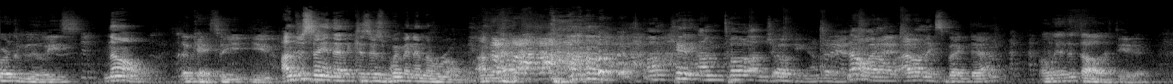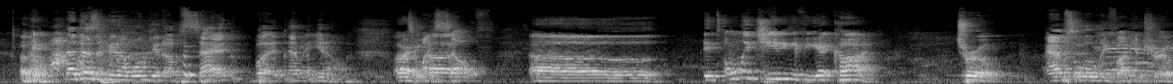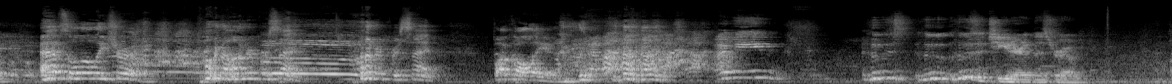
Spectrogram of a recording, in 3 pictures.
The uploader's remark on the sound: Live at The Waterwheel.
